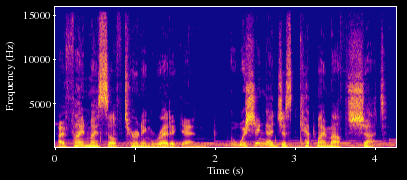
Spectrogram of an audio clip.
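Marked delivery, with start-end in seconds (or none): none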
